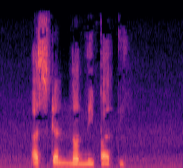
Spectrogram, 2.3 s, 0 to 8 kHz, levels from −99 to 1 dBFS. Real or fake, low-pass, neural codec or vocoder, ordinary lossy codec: real; 7.2 kHz; none; AAC, 48 kbps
